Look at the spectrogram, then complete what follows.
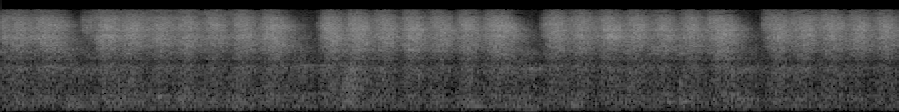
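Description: A roomful of band students making a rhythmic hissing, shaker-like noise together in repeated phrases about a second and a half long, each broken by a short pause, like measures of a rhythm exercise.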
